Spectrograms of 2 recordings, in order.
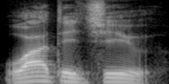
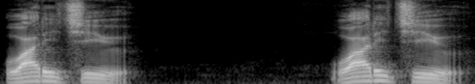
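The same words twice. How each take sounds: First: "What did you" joined as "wa-di-chu", keeping a stop; linked words. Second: "What did you" joined as "wari-chu"; linked with tapped r. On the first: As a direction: say "What did you" as one word ending in a ch sound. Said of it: "se unen y se pronuncia". ("What did you" unido, como "uadichu") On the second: ("What did you" unido, como "uarichu") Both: Shown as a demonstration.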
